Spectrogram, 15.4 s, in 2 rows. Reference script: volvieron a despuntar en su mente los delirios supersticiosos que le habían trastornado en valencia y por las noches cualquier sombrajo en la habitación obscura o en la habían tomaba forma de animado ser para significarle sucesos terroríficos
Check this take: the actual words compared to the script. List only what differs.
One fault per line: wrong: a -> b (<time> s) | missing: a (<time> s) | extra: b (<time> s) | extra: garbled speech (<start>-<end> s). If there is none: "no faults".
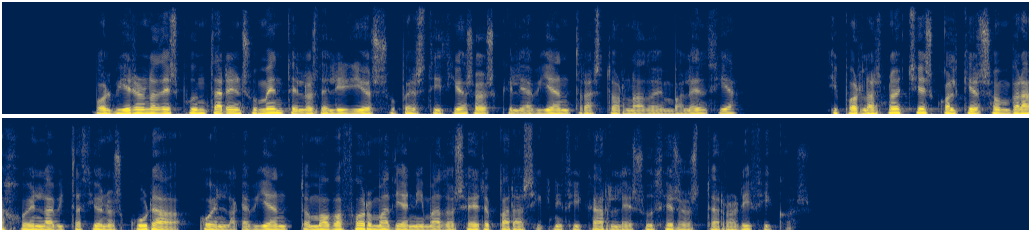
no faults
